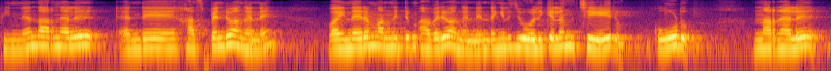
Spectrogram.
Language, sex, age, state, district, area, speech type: Malayalam, female, 30-45, Kerala, Kasaragod, rural, spontaneous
